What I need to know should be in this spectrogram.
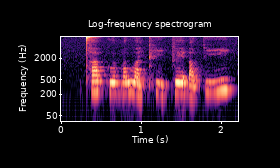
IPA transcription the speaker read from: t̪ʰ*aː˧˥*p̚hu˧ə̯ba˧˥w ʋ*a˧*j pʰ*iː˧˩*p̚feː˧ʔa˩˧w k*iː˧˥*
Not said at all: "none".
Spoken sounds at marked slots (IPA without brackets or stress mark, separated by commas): aː˧˥, a˧˩, iː˧˩, iː˧˥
